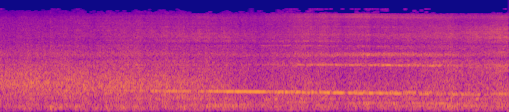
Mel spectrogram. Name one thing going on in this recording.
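A train's motors whine and slowly fall in pitch as it passes.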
